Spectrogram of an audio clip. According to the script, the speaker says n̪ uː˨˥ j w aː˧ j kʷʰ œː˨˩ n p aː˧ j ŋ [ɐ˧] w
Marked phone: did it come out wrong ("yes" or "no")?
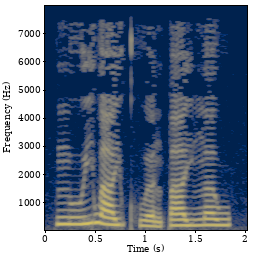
no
